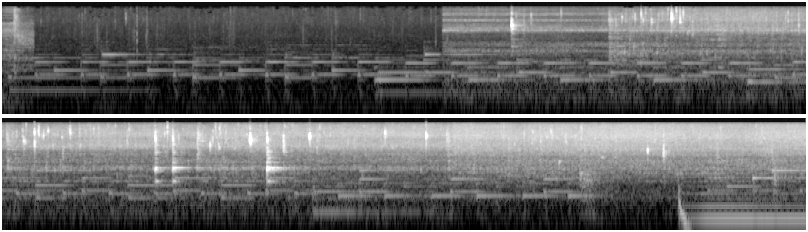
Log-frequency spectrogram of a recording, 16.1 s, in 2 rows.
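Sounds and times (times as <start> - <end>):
soft background music: 0.0 - 16.0
food sizzling in hot oil: 4.4 - 16.0.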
